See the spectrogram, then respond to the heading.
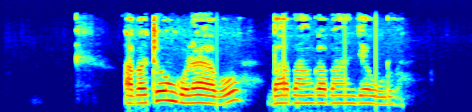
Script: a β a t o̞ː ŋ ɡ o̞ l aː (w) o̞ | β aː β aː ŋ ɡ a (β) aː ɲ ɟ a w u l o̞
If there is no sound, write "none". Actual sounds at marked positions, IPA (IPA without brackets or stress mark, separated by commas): β, β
